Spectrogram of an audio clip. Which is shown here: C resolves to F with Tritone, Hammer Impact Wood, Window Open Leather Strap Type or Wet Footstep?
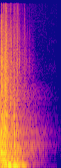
Hammer Impact Wood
